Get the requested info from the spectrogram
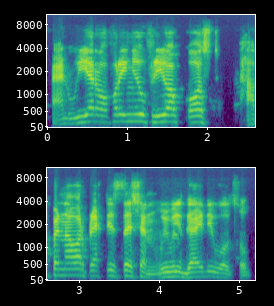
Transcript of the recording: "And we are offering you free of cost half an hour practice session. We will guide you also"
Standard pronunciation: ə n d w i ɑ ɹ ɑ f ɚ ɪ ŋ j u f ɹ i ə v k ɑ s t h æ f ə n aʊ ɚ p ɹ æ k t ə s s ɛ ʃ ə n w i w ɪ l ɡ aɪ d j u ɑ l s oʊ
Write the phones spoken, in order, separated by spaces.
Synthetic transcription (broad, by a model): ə n d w i ɑ ɹ ɑ f ɚ ɪ ŋ j u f ɹ i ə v k ɑ s t h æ p ə n aʊ ɚ p ɹ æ k t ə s s ɛ ʃ ə n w i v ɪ l ɡ aɪ d j u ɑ l s oʊ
